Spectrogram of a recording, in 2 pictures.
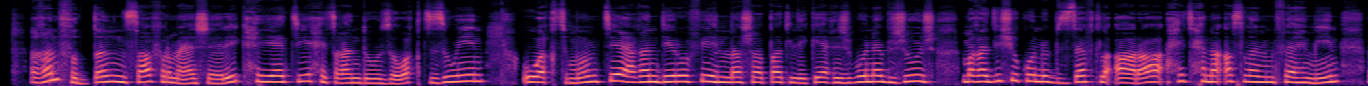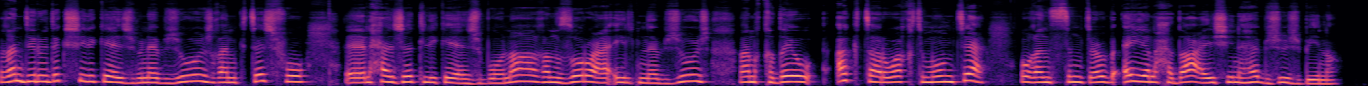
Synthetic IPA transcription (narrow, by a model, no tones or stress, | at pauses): ɣænfɑd̪ˤːəlnsɑfəɾmaʕaʃæɾikħajæt̪iħit̪ɣænd̪uzwɑqt̪zwinwwɑqt̪mʊmt̪əʕɣænd̪iɾufihənːɑʃɑt̪ˤɑt̪likæjəʕʒbunæbʒuʒ | mæɣæd̪iʃjkunubəzːæft̪əlʔɑɾˤɑʔħit̪ħnːæʔɑsˤlɑnmənfæhmin | ɣænd̪iɾud̪ækːʃilikæjəʕʒəbnæbʒuʒɣænəkt̪æʃfu | lħaʒːæt̪likæjəʕʒbunæɣænzˤoɾuʕaʔələt̪næbʒuʒɣænəqd̪ˤiwʔækt̪ɑɾˤwɑqt̪mʊmt̪əʕ | wɣænəst̪əmt̪ʕubʔəjːlɑħd̪ˤɑʕajʃinɦæbʒuʒbinæ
